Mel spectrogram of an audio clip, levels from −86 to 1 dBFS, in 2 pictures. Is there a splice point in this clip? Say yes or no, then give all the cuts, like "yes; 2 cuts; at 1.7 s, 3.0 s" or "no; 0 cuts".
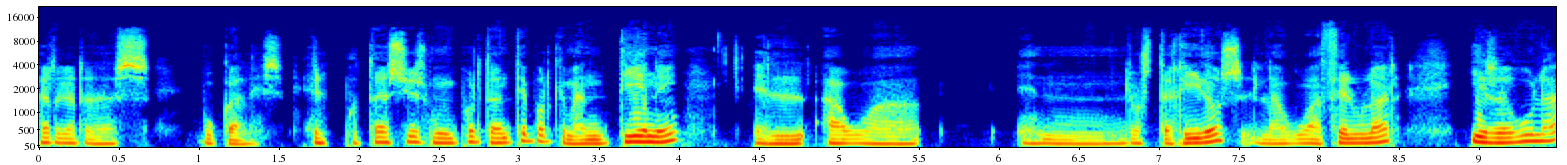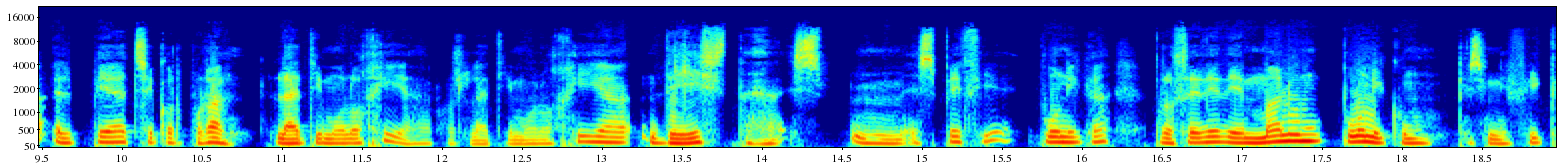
yes; 3 cuts; at 1.6 s, 10.9 s, 15.7 s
